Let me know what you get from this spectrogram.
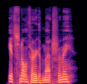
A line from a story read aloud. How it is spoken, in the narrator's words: he mumbled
